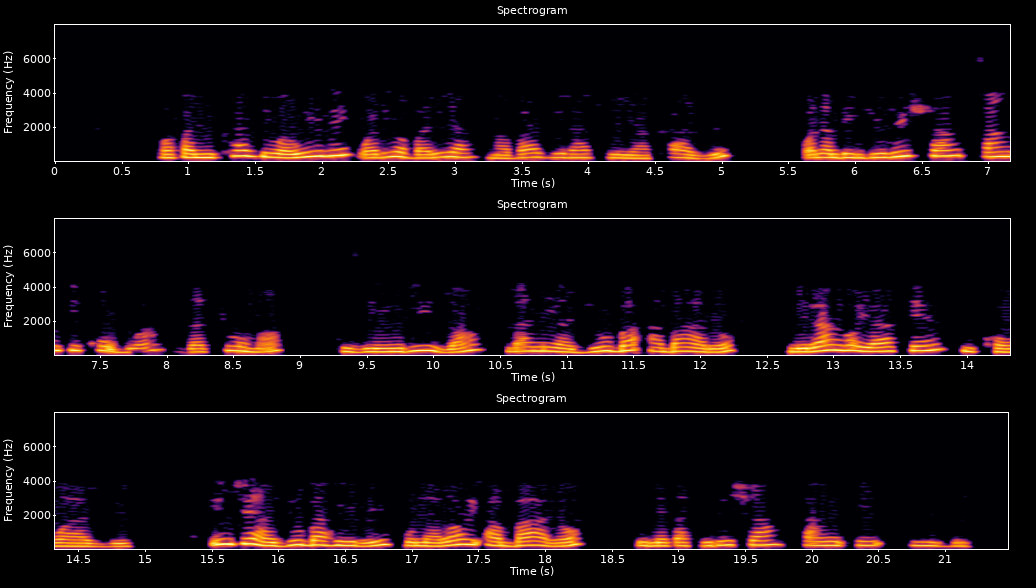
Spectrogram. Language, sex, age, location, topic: Swahili, female, 36-49, Kisii, health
